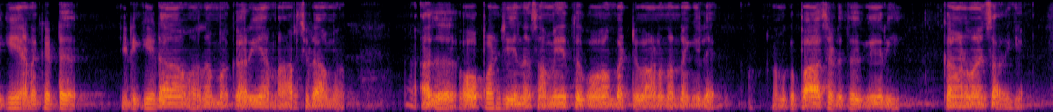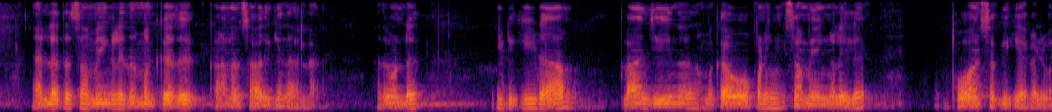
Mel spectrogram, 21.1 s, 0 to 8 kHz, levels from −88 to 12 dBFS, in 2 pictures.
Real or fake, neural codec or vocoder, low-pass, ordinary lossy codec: fake; vocoder, 22.05 kHz, 80 mel bands, HiFi-GAN; 7.2 kHz; none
